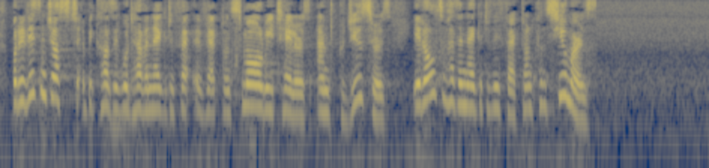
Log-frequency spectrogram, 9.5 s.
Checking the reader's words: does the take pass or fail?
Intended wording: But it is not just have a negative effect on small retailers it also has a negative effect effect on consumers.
fail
